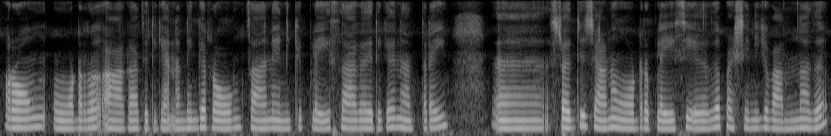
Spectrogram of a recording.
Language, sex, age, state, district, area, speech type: Malayalam, female, 18-30, Kerala, Alappuzha, rural, spontaneous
